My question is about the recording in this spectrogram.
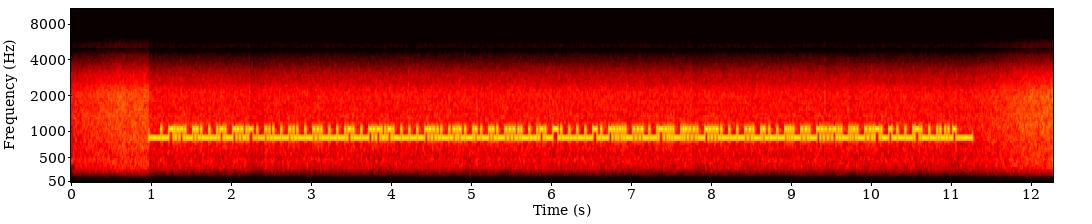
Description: RTTY (75 baud, 170 Hz shift), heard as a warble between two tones, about 960 Hz centre, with radio static. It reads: LA COPPIA HA PUBBLICATO DIVERSI LIBRI INSIEME.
